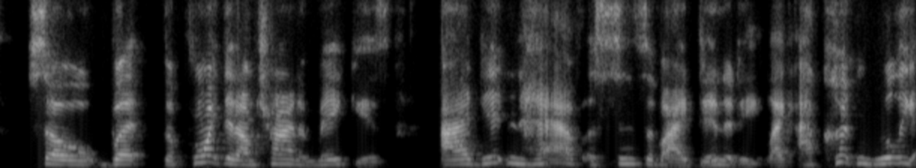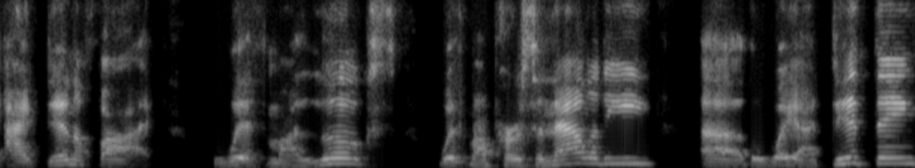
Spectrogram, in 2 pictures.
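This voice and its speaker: A woman speaks loudly at a fairly slow pace, her pitch swinging very widely over a quiet background. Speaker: evangelist podcaster. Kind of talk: motivational talk. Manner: halting.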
